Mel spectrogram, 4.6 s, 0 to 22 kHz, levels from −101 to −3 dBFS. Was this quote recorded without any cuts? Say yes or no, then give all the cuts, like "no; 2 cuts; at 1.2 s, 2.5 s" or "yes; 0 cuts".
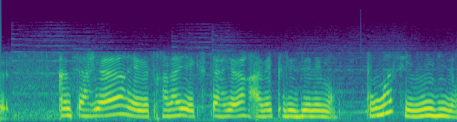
no; 1 cut; at 3.5 s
